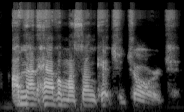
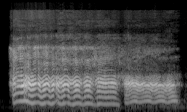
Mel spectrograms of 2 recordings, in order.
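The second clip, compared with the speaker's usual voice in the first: gloating laugh; 3 semitones higher, 4 dB louder than usual. Real, not acted. Gloating at the ex in court, loud mocking laugh. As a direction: laugh in his face, triumphant.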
